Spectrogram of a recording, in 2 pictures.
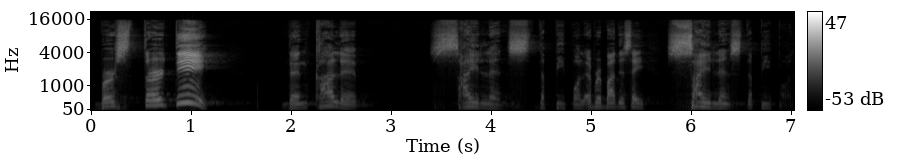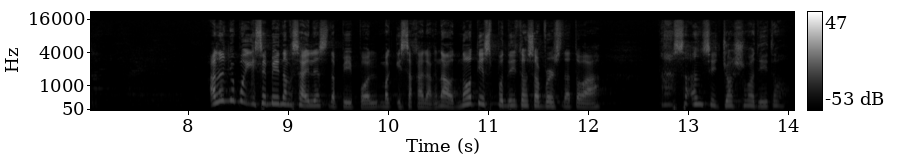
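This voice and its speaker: A male pastor preaching a sermon to a congregation, mixing Tagalog and English, getting people to repeat words after him, and swinging from loud emphatic lines to hushed, near-whispered ones. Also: high voice, very animated, moderate pace. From Philippines.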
